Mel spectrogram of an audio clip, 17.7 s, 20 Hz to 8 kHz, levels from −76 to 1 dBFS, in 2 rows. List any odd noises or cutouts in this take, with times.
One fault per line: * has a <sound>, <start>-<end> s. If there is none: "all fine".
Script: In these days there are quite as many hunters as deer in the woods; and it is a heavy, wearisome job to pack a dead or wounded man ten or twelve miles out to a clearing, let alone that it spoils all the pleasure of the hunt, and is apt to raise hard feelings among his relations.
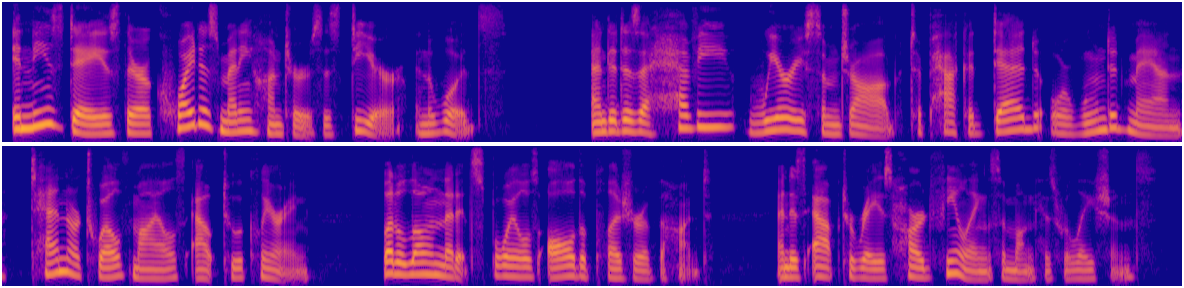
all fine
